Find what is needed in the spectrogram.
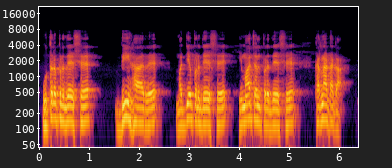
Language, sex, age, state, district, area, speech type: Tamil, male, 30-45, Tamil Nadu, Krishnagiri, urban, spontaneous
